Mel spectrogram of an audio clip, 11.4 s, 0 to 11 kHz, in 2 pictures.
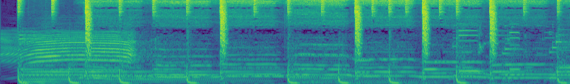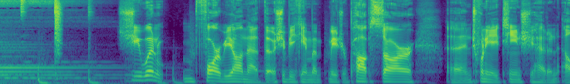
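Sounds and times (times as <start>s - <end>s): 
female singer drawling moo-like notes mimicking a cow: 0.0s - 6.9s
bouncy pop beat with punchy drum hits and bright synth chords: 0.2s - 7.6s
speech: 7.0s - 11.4s.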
